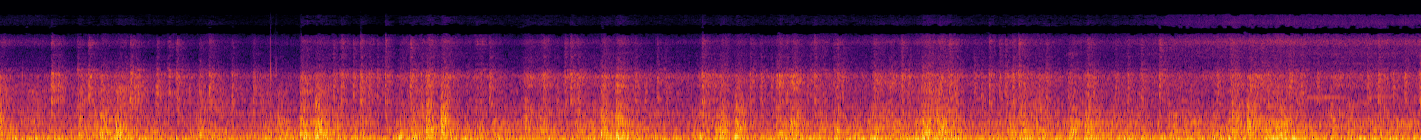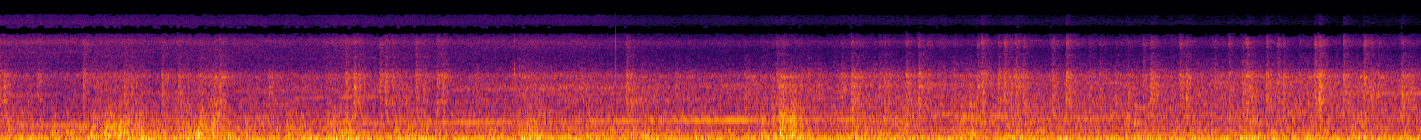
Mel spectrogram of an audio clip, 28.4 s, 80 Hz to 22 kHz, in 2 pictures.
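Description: Nankai 8300 series electric train running along the line, wheels clacking over rail joints. Through the middle, a thin motor whine rises slowly in pitch as the train gathers speed.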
